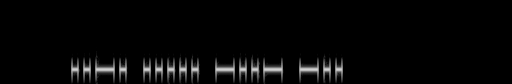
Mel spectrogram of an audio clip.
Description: Morse code, heard as a keyed tone, about 20 wpm, 700 Hz. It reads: F5XD
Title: DXCC-100 Call Signs - 4 Characters - 20wpm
